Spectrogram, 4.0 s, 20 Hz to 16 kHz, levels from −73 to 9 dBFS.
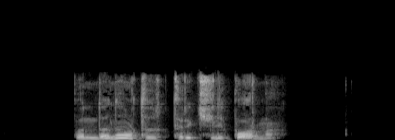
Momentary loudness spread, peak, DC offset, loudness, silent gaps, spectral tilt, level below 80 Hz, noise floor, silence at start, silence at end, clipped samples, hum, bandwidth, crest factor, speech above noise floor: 14 LU; -2 dBFS; under 0.1%; -18 LUFS; none; -3 dB/octave; -62 dBFS; under -90 dBFS; 0.75 s; 1.15 s; under 0.1%; none; 8.2 kHz; 18 dB; over 72 dB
